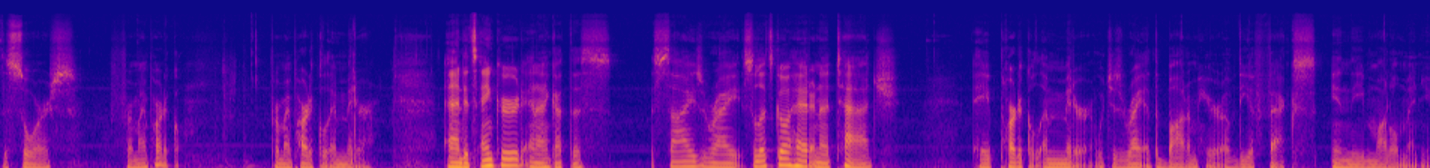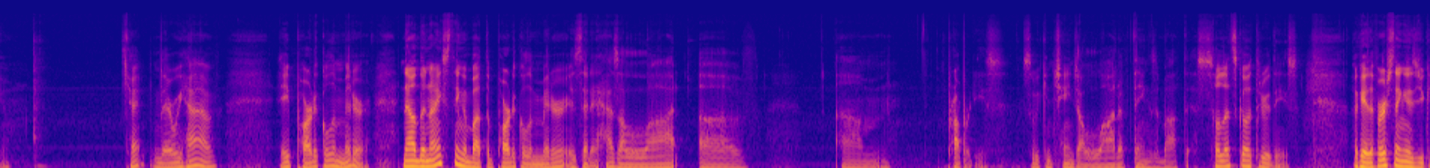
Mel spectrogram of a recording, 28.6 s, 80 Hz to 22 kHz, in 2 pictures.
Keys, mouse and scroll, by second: 16.7 right click, 18.6-21.3 typing, 23.6-24.7 typing.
